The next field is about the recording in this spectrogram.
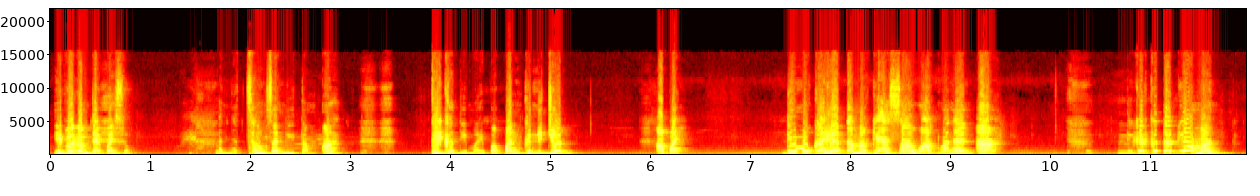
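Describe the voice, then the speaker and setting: A woman's voice: sits high, wildly swooping pitch, measured pace, long pauses, fairly bright tone, full character voice. A woman playing an emotive middle-aged mother in a melodramatic audio drama, exclaiming as she talks. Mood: scolding. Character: middle-aged mother, doting on suitor, scolding daughter.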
